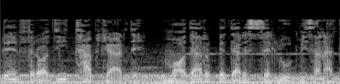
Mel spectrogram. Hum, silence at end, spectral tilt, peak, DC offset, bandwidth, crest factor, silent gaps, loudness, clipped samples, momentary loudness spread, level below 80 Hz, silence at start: none; 0 s; -6 dB/octave; 0 dBFS; under 0.1%; 8.8 kHz; 12 dB; none; -13 LUFS; under 0.1%; 3 LU; -20 dBFS; 0 s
